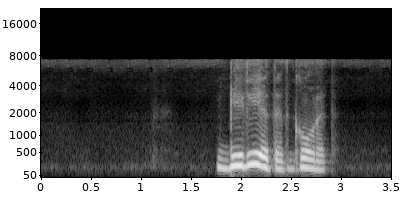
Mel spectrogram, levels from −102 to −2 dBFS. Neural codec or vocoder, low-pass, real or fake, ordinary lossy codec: codec, 16 kHz, 1.1 kbps, Voila-Tokenizer; none; fake; none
